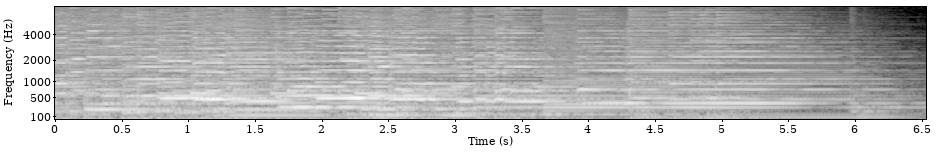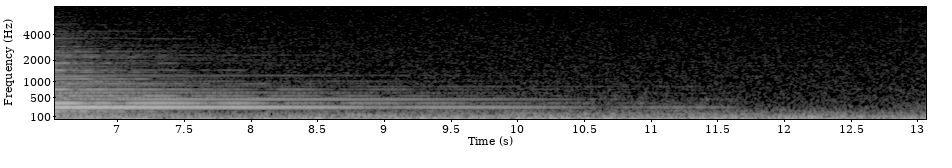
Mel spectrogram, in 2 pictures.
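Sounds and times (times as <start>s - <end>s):
harpsichord playing a sonata in G major allegro: 0.0s - 6.4s
violin playing a sonata in G major allegro: 0.0s - 7.0s.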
